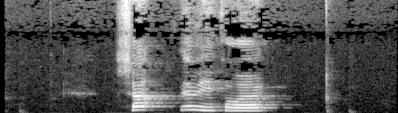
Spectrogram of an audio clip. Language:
Western Frisian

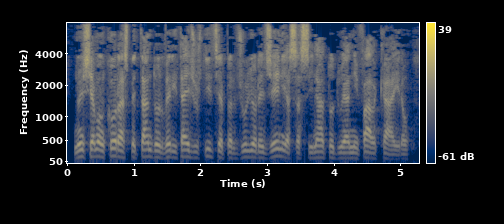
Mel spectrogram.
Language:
Italian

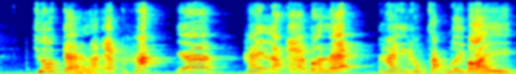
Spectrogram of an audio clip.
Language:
Vietnamese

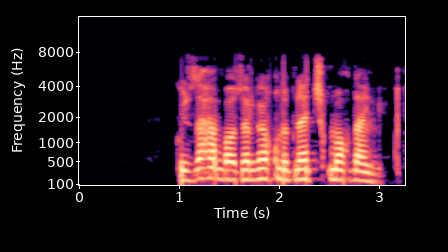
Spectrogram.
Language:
Uzbek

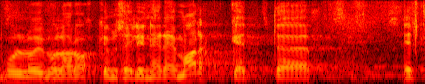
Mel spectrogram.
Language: Estonian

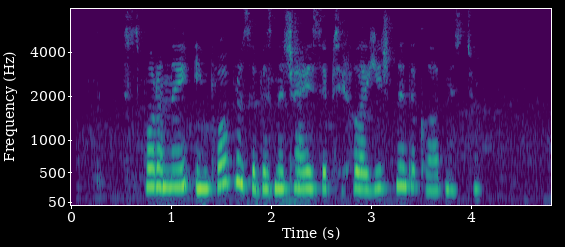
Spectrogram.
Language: Belarusian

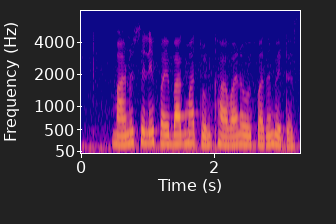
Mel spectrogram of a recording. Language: Marathi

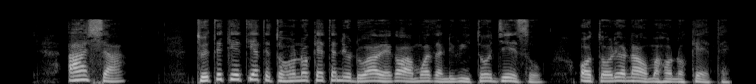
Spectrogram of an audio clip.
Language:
Kikuyu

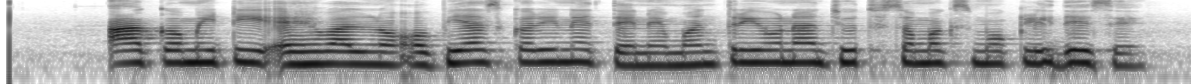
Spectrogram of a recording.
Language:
Gujarati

